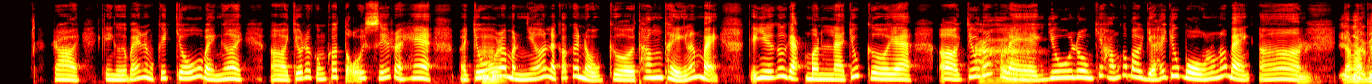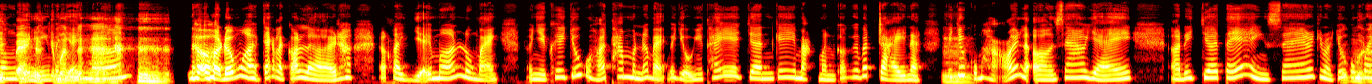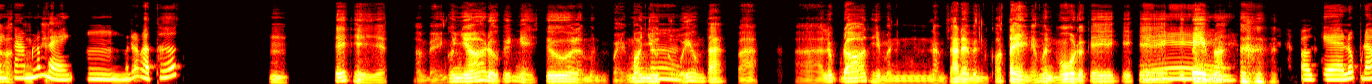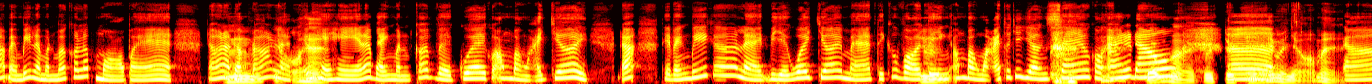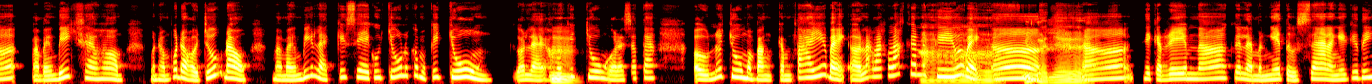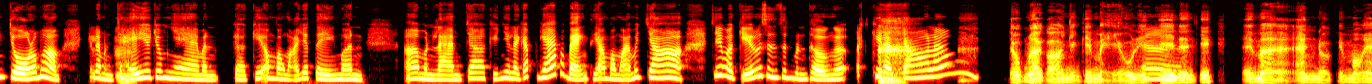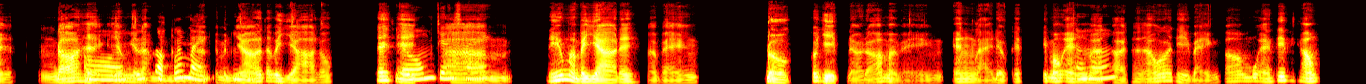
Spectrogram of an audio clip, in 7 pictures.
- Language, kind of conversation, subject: Vietnamese, podcast, Bạn có thể kể một kỷ niệm ăn uống thời thơ ấu của mình không?
- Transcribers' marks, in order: tapping; other background noise; laugh; laughing while speaking: "đúng rồi, chắc là có lời đó"; laugh; laugh; laugh; laugh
